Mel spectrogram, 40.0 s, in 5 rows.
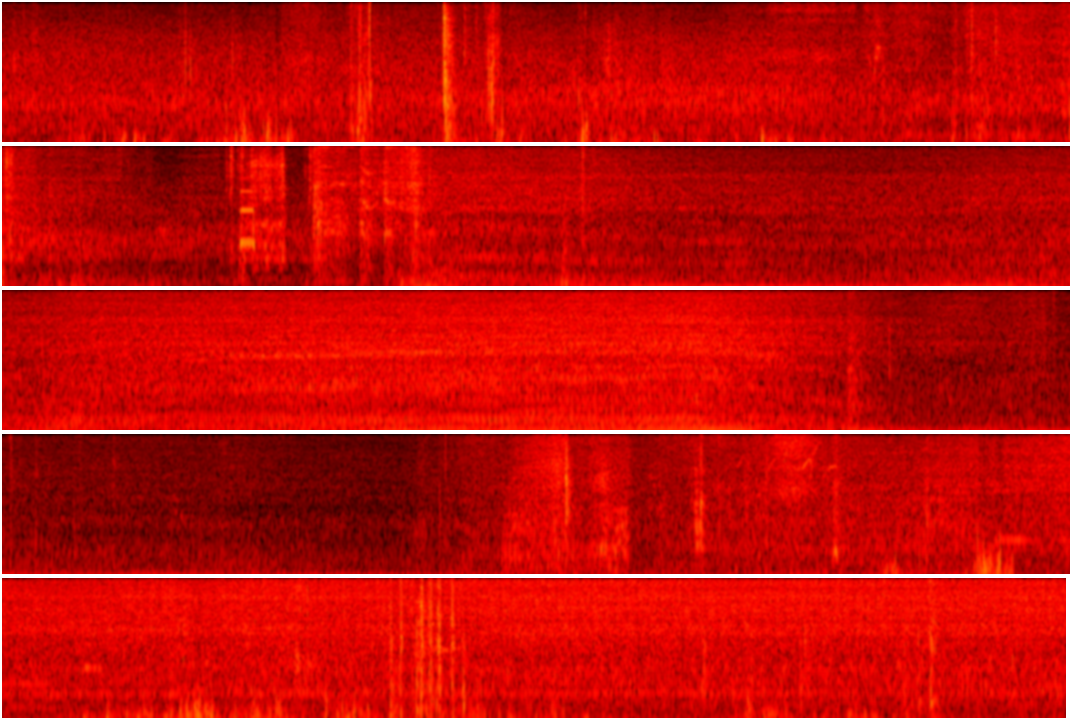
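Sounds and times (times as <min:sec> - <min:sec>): car engine idling: 0:22.4 - 0:40.0.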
